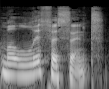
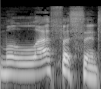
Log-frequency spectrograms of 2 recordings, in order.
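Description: First: The second syllable has an I vowel sound. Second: The second syllable has an E vowel sound. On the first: The speaker calls it wrong. "saying it with an I instead of an E" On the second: The speaker calls it right. "I grew up saying Maleficent"

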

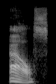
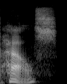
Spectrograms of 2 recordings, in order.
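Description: First: The word starts without an H sound. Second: The word starts with a clear H sound.

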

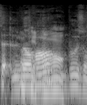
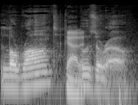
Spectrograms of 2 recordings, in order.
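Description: First: The name is said with a French accent. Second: The name is said with an American accent.

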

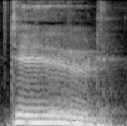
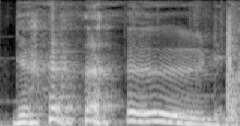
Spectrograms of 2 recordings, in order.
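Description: First: It sounds surprised. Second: It is said while laughing.

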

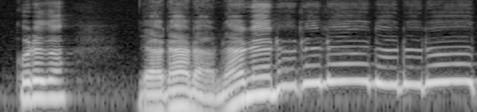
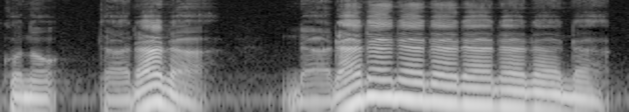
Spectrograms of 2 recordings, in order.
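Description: First: The pitch does not fall steadily downward. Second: The pitch falls steadily from high to low. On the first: The speaker calls it wrong. "そういうふうにはならないですね。" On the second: The speaker calls it right. "日本語は必ず上から下に落ちてきますね。"

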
